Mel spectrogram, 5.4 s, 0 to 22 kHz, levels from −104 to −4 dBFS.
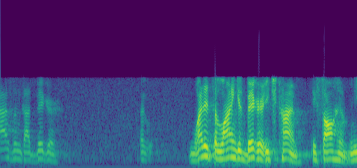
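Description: Nothing technical goes wrong anywhere here, so there's no fault to point out, just room sound in the background and a level change around 2.0 s where the talker shifts position.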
